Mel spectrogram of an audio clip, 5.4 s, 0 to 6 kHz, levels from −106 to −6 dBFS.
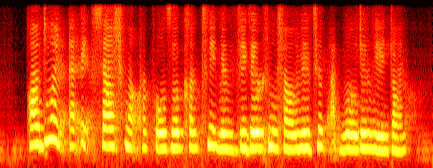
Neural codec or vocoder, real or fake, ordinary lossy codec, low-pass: codec, 16 kHz, 0.5 kbps, FreqCodec, smaller model; fake; none; 5.4 kHz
